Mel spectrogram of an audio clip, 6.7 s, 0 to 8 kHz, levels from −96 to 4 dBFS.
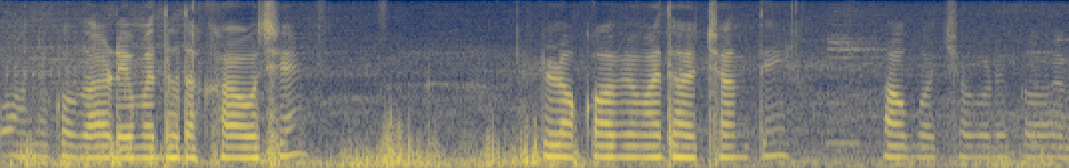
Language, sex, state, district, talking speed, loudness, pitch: Odia, female, Odisha, Khordha, 105 wpm, -13 LUFS, 195 Hz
